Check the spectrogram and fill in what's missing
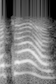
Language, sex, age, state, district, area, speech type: Hindi, female, 18-30, Madhya Pradesh, Seoni, urban, conversation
